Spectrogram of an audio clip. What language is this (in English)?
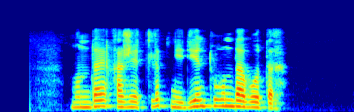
Kazakh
